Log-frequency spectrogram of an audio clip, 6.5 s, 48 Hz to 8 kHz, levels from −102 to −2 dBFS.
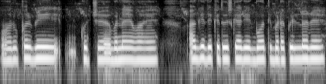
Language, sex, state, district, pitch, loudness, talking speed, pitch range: Hindi, female, Rajasthan, Bikaner, 220 Hz, -12 LUFS, 175 wpm, 215-230 Hz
